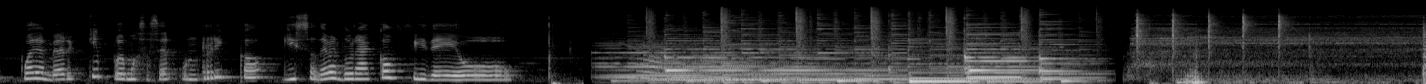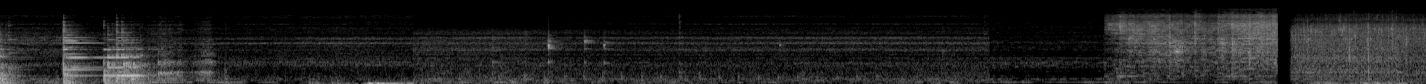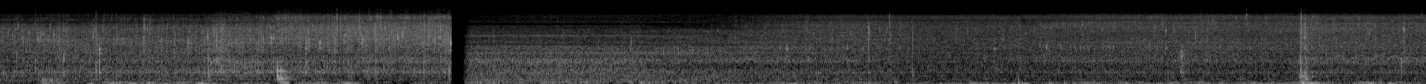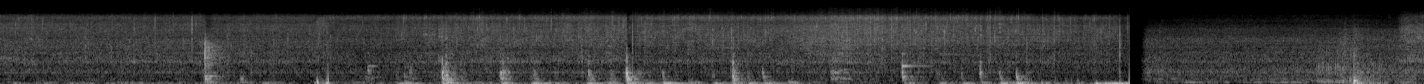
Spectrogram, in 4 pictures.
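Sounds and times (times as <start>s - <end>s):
peppers sizzling in hot oil: 11.2s - 24.1s, 25.3s - 33.1s, 35.1s - 54.1s, 56.7s - 57.0s
wooden spoon scraping a pan: 15.6s - 16.6s, 46.5s - 52.9s.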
